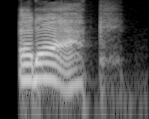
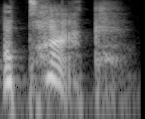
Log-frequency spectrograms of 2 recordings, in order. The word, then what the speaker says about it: attack: Note, the T does not change to a fast D sound if the T is within a stressed syllable. We don't say attack, we say attack.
